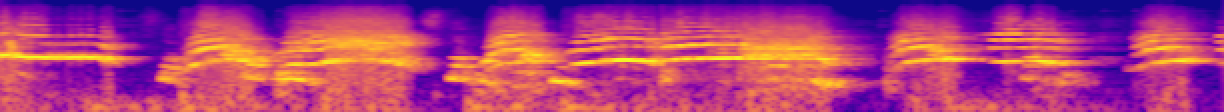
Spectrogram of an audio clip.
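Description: A woman screaming loudly: about five long, high-pitched screams in quick succession, with only short breaths between them.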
